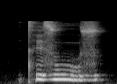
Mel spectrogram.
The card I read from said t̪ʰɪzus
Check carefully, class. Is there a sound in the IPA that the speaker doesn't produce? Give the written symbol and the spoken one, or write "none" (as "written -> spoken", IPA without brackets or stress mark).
s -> z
